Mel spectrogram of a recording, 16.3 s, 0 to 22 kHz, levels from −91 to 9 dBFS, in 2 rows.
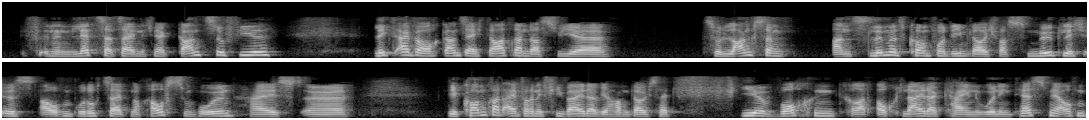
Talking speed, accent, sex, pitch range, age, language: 210 wpm, German, male, 145-175 Hz, 20-39, German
